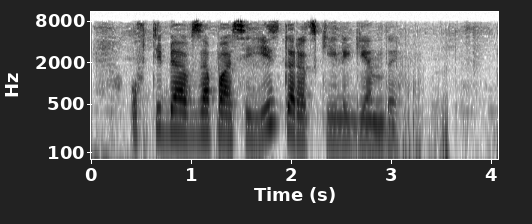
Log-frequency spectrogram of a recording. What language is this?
Russian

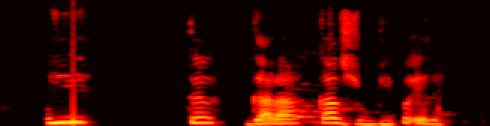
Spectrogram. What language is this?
Mundang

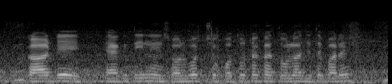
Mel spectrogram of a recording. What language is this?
Bangla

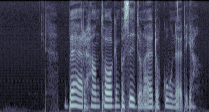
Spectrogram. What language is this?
Swedish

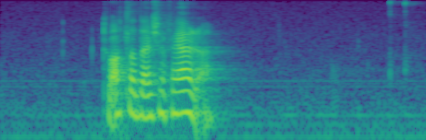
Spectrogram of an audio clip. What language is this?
Faroese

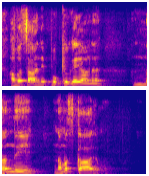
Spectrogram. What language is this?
Malayalam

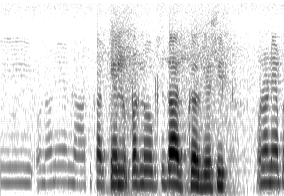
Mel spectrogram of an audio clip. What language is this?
Punjabi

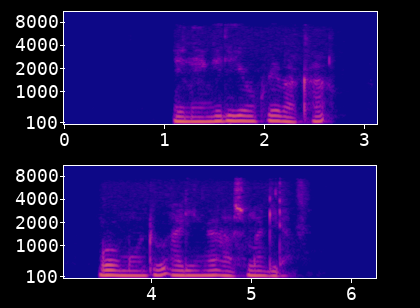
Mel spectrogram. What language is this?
Ganda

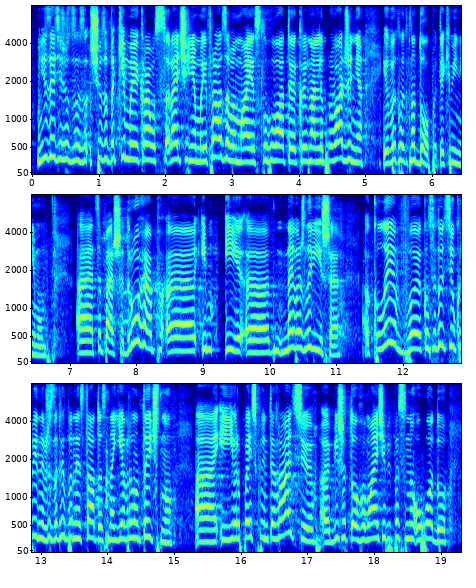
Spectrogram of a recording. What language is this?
Ukrainian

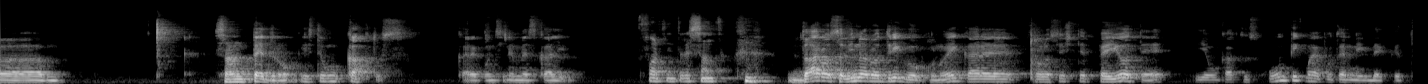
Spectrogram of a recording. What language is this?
Romanian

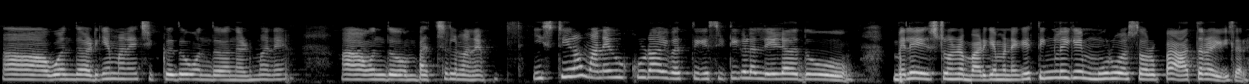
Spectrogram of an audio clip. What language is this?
Kannada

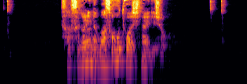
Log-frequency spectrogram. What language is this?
Japanese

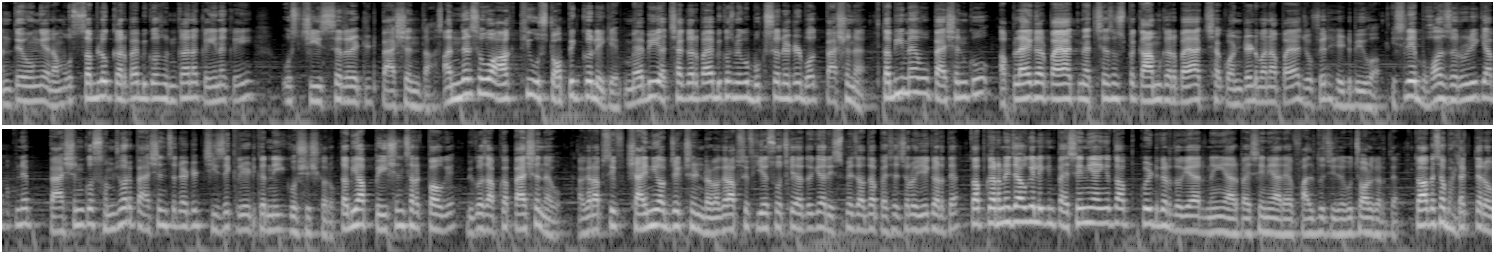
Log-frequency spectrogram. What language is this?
Hindi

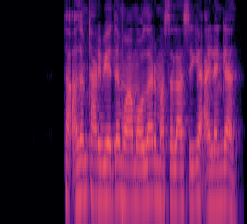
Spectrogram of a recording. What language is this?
Uzbek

